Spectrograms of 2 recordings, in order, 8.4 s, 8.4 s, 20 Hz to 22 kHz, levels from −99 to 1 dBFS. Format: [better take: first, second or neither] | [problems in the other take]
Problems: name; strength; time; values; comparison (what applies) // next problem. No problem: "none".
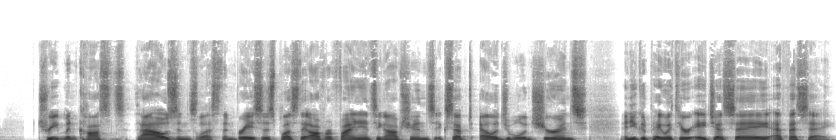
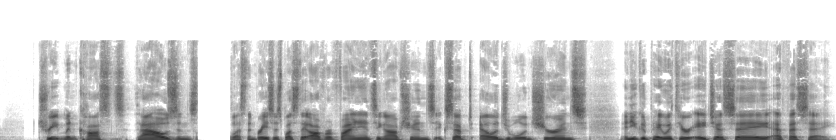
first | audio freezing; at 2 s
